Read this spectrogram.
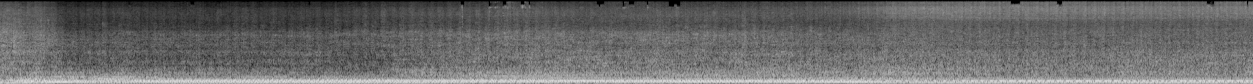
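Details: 1977 Mercury Marquis, Ford 400M V8, idling after new spark plugs and plug wires and distributor corrosion cleanup: steady, even low V8 rumble with no misfire, tick or knock; running pretty good.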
